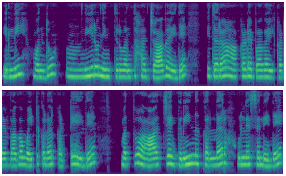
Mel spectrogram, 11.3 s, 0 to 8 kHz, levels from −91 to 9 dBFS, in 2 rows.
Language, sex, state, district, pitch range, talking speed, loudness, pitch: Kannada, female, Karnataka, Mysore, 210-245 Hz, 110 wpm, -17 LUFS, 225 Hz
